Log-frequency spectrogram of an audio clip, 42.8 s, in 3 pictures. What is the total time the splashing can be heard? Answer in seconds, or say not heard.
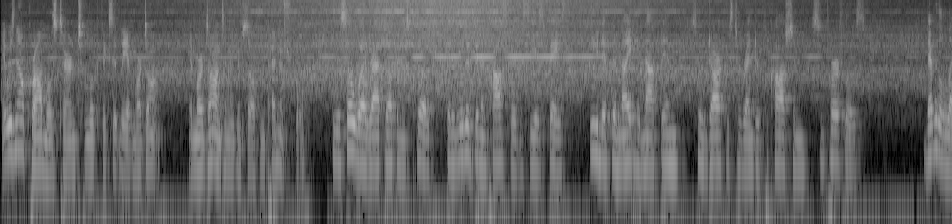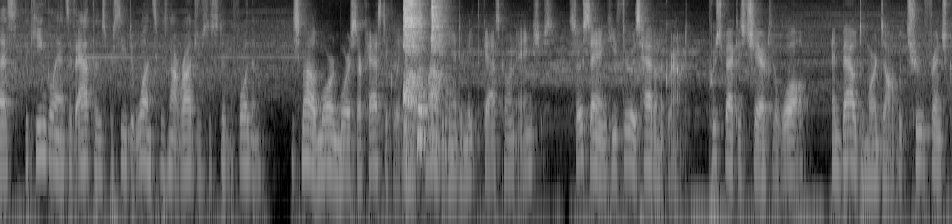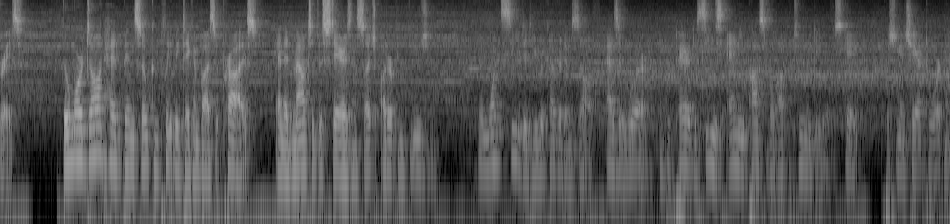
not heard.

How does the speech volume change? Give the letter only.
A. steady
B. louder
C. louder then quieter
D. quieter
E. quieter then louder
D.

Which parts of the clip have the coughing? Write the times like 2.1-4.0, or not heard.
20.3-21.0.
